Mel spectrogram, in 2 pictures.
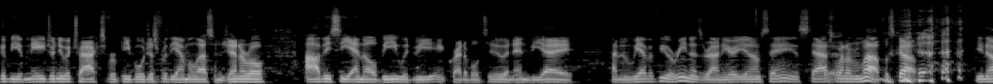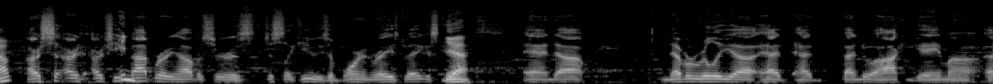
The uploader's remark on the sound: We are back with our first ever episode on the road! We recorded this episode from the world’s largest sportsbook inside the brand new Circa Resort & Casino in Downtown Las Vegas.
